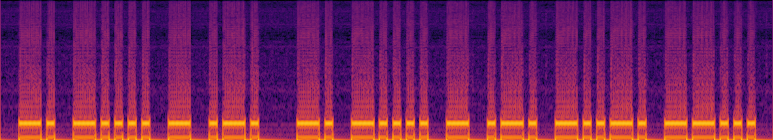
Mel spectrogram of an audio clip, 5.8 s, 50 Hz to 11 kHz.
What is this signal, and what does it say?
Morse code, heard as a keyed tone, about 24 wpm, 450 Hz. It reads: N6TR N6TR/7
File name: n6tr / 12Oct2009-160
